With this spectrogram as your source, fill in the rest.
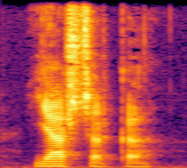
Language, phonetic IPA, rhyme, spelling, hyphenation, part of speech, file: Belarusian, [ˈjaʂt͡ʂarka], -aʂt͡ʂarka, яшчарка, яш‧чар‧ка, noun, Be-яшчарка.ogg
- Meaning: lizard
